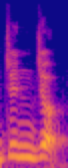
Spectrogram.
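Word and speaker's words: ginger: क्या कहते हैं जिंजर अब जिंजर भी बोलते हैं बहुत सारे लोग जो कि सही है क्योंकि स्पेलिंग में दिया हुआ है राइट लेकिन आपको इसे कैसे प्रोनाउंस करना है आपको इसे प्रोनाउंस करना है जिंजर जिंजर ठीक है जो र है ना लास्ट वाला इसे भी खा जाना आधा ठीक है चलो नेक्स्ट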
